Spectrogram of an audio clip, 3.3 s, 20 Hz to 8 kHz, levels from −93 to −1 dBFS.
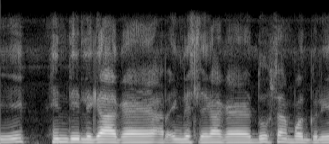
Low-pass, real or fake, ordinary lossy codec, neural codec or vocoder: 7.2 kHz; real; none; none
